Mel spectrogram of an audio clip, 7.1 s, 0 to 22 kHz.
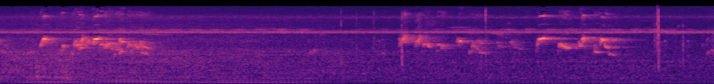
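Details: Caged red-whiskered bulbul decoy for trapping wild birds, 2 July 2018, gives two bursts of quick chirpy warbling phrases separated by a pause. An unbroken high insect tone and a few sharp clicks run underneath.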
